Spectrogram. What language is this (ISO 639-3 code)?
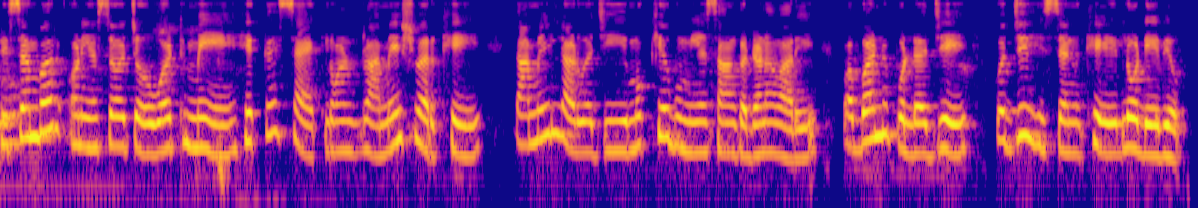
snd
